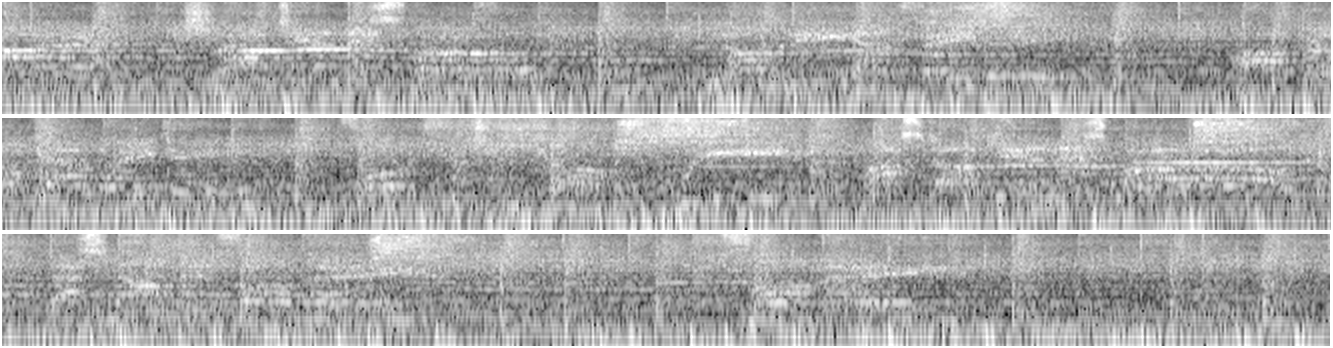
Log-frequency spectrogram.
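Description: A loud, dense metal rock song plays for the full twenty seconds: wall-to-wall distorted guitars and driving drums at steady volume, with harsh, yelled vocals cutting through.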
